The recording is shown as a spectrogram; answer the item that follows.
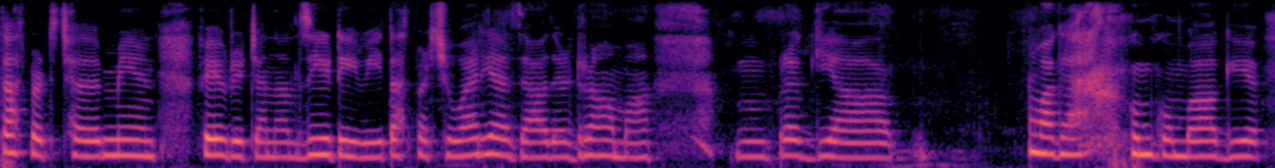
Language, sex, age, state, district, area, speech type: Kashmiri, female, 18-30, Jammu and Kashmir, Ganderbal, rural, spontaneous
